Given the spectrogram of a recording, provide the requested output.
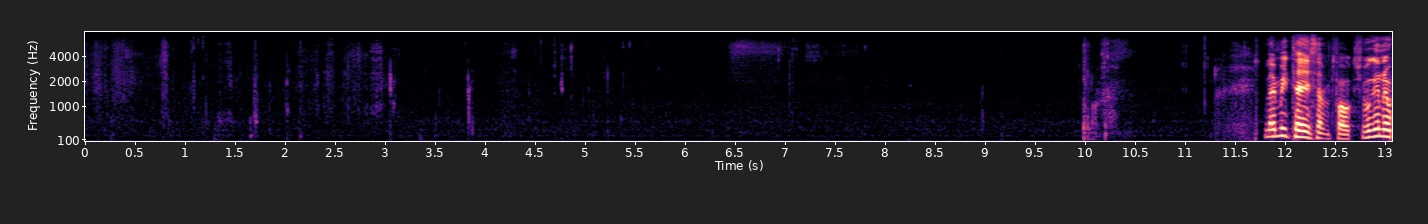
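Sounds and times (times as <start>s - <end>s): quiet chewing: 0.0s - 6.2s, 10.3s - 11.4s.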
